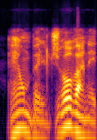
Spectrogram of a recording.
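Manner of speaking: ordinary talk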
